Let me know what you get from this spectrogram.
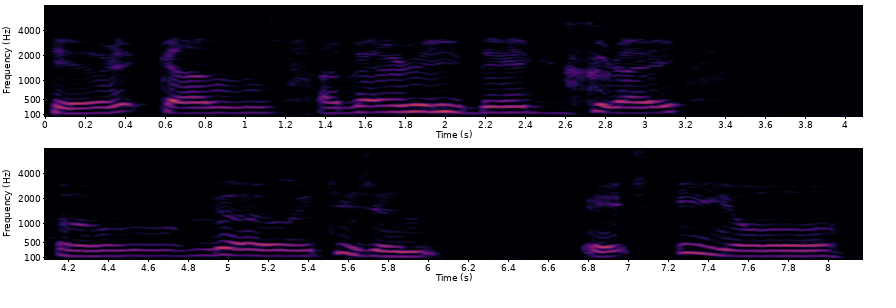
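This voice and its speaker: A man's voice: fairly high pitch, steady tone, extremely slow, darkish tone, no echo. A man voicing a kindly, simple-minded male teddy bear who talks hesitantly. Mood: gentle. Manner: hesitant and muddled.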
